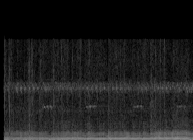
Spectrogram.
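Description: Bee buzzing sound effect: one steady, held buzzing pitch with a slight waver, with faint short high blips about every half second.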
